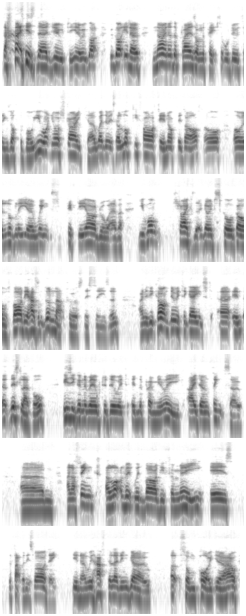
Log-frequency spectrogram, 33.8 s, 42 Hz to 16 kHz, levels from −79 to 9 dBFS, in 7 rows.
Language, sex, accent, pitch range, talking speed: English, male, British, 130-160 Hz, 225 wpm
